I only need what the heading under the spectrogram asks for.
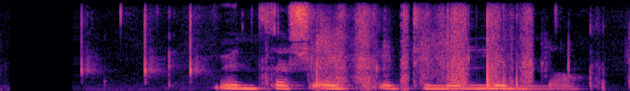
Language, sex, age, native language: Icelandic, male, 10, Icelandic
